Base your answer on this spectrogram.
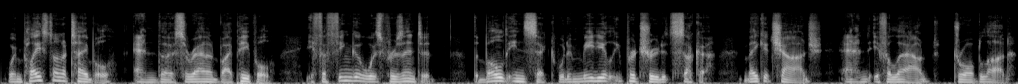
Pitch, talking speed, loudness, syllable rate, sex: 120 Hz, 185 wpm, -19 LUFS, 5.8 syllables/s, male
